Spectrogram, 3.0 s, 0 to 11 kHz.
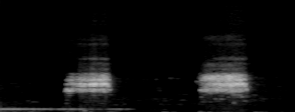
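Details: During a mouse delivery on the night of April 13, 2012, at 9:17 PM, an owl gives two rasping, breathy screeches about a second apart, preceded by a low steady hum.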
